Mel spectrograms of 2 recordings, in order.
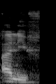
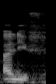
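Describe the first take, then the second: First: The middle vowel is short, ending in f. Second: The middle vowel is short, ending in f.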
